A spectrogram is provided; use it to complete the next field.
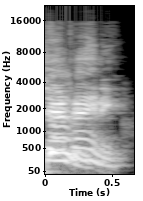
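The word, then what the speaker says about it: Champagnie: him real yeah his name his name is champany that's that's that's how the announcers sham champeny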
